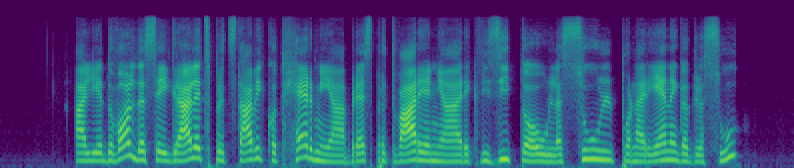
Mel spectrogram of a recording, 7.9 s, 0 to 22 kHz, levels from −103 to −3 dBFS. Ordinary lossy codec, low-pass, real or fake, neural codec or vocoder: none; 14.4 kHz; fake; autoencoder, 48 kHz, 32 numbers a frame, DAC-VAE, trained on Japanese speech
